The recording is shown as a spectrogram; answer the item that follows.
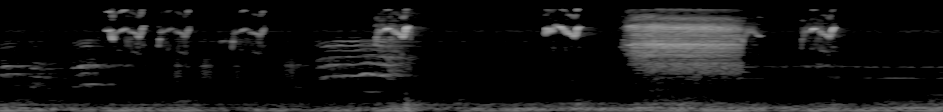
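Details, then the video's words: Female blue-crowned hanging parrot, forest recording used as a lure: scattered high, thin wavering squeaks and chirps over a low steady hum, a few lower harmonic notes, and one loud hissing burst. "Serindit Suara paling banyak...!!"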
